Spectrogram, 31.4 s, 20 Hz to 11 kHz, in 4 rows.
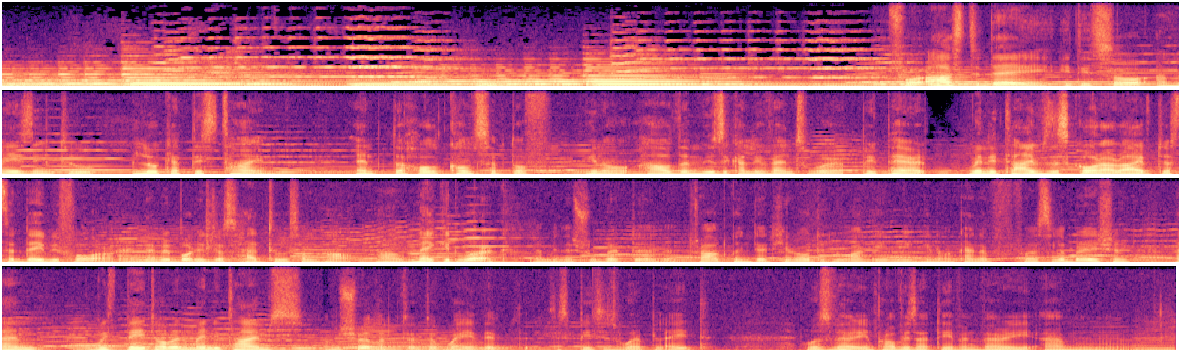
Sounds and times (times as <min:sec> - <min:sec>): Violin, fiddle: 0:00.4 - 0:28.2, 0:30.7 - 0:31.3
Speech: 0:05.8 - 0:28.3, 0:28.9 - 0:31.2.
